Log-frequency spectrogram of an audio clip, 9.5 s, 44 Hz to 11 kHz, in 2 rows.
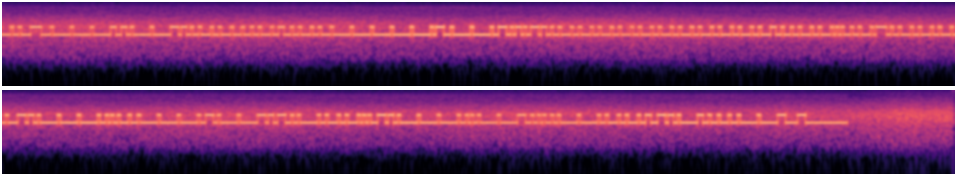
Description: RTTY (75 baud, 850 Hz shift), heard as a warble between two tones, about 1700 Hz centre, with radio static. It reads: … 12ZAD 063 JQA N6 JNF2 PQMM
